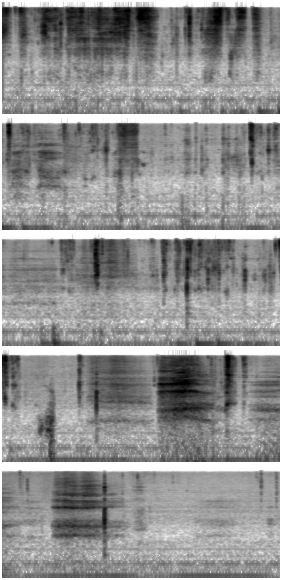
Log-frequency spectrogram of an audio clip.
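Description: Close-miked mouth sounds of a person biting and chewing spicy grilled chicken wings: wet smacking chews with small crunches, a few louder stretches in the second half.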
